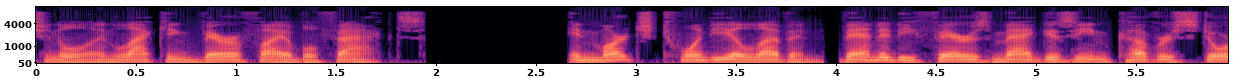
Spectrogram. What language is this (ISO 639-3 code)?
eng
